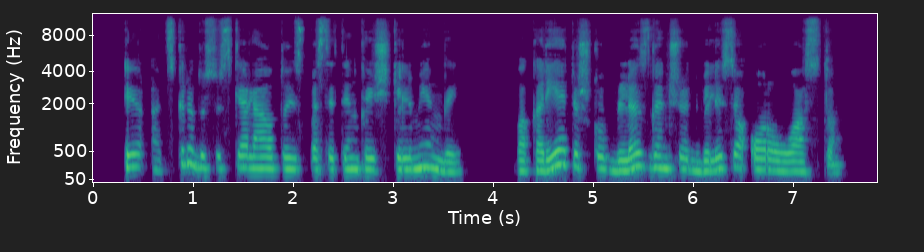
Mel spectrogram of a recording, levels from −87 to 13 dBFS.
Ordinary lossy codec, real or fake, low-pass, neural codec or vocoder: AAC, 64 kbps; real; 10.8 kHz; none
